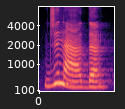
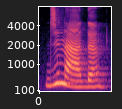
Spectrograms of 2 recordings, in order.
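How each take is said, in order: Both takes have the same delivery.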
